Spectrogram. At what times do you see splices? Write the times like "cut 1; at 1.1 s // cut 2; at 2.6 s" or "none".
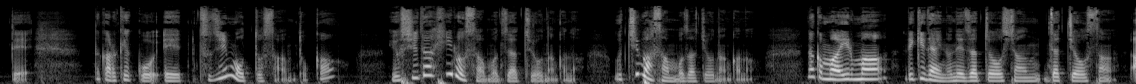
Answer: cut 1; at 1.9 s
